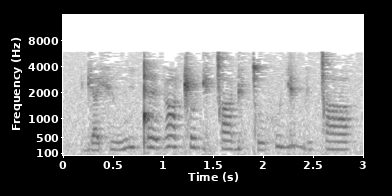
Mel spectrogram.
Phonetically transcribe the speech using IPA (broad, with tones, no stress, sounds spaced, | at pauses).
ɡʲ ɑ˩ xʲ u˩ ŋ i˥˩ ǃ ɛ˥˩ ɡ ɑ˥˩ ǁ ʊ˧ ɡʲ ə˩ ǀ ɑ˧ ɡ ɪ˧ ǀ u˩ xʷ ɪ˥ ɡʲ ʊ˥ b i˩˥ ǀ ɑ˧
